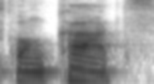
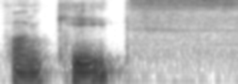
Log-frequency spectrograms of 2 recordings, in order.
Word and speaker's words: concat: So it's concat not concate wrong pronunciation whichever one works for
